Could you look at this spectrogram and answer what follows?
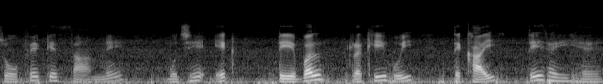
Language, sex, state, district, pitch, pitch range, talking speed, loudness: Hindi, male, Madhya Pradesh, Katni, 130 Hz, 120-170 Hz, 120 wpm, -20 LUFS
